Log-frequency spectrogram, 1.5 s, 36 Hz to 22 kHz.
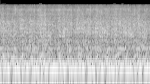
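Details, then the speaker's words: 1969 Dodge Dart V8 revived after sitting, with a leaking valve cover. It is warm, cooling without dumping water, and the smoke has mostly cleared. It holds a smooth, even, steady idle with no ticking or misses. "The engine's quieted down, so the smoke's mostly cleared up."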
